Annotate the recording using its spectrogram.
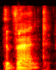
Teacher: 이 i 발음을 정확하게 한다기보다는 힘을 다 빼고 발음해요. 왜냐면 엑센트가 없거든요. 뒤에 있거든요. 엑센트가. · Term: 슈아 사운드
